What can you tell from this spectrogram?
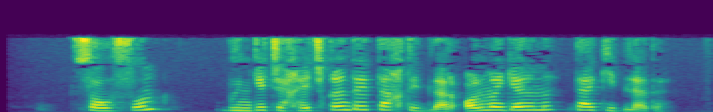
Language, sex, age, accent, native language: Uzbek, female, 18-24, Samarqand, Uzbek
